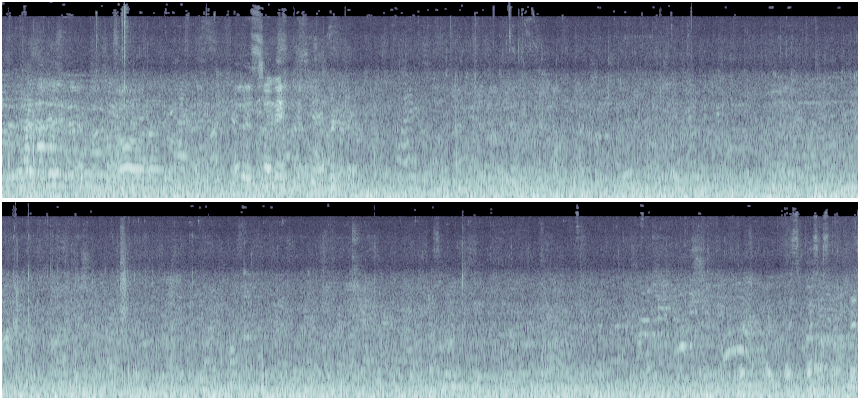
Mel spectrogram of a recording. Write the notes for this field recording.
hochbetrieb am feitga nachmittag, gesprächsfetzen, stimmen, schritte, soundmap nrw: social ambiences/ listen to the people - in & outdoor nearfield recordings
